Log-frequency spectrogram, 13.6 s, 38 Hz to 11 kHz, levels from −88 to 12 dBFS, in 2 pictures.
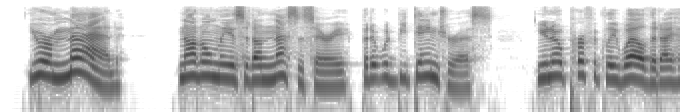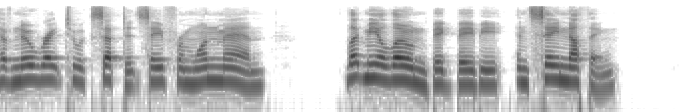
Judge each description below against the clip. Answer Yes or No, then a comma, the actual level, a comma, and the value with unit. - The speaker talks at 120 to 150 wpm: No, average, 165 wpm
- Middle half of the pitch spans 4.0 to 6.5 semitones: Yes, average, 4.3 semitones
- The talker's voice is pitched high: Yes, high, 195 Hz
